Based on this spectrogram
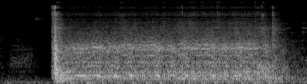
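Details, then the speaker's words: Mid-1960s John Deere 3020 diesel tractor that sat for 5 years, first start attempt. The starter cranks steadily for about three seconds but the engine never fires; there is no exhaust smoke, so no fuel is getting through. Crank, no start, no fuel. "We don't have any fuel cuz we don't have any smoke."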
